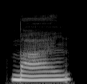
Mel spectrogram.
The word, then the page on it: 蛮: mán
